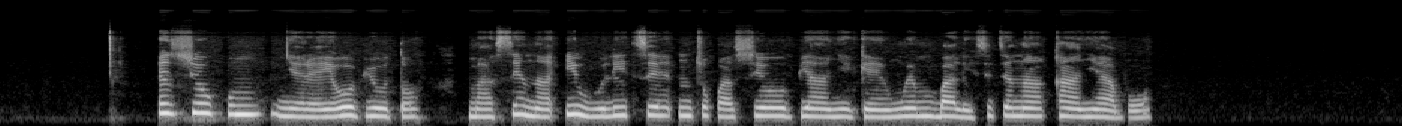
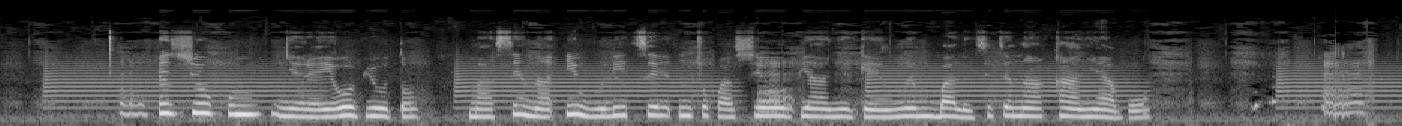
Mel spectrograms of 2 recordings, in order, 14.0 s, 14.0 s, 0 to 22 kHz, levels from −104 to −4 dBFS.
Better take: first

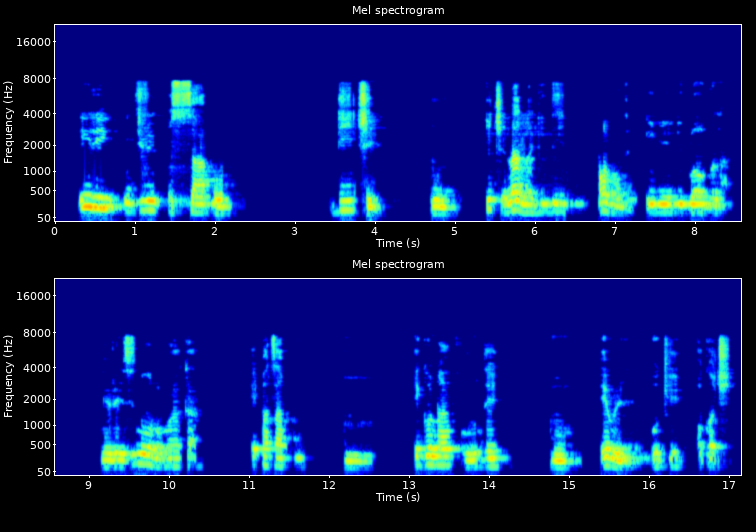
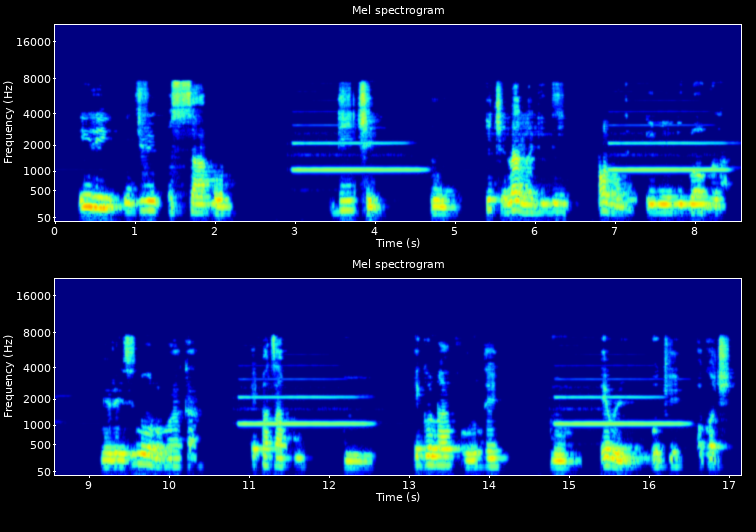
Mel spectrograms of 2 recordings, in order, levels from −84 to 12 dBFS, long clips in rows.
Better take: first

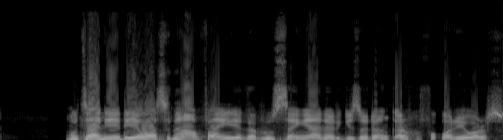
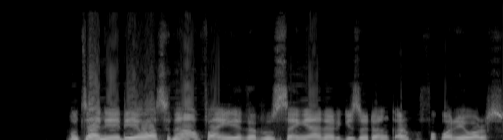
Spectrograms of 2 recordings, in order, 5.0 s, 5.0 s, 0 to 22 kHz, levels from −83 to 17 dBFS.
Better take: first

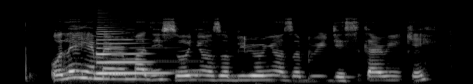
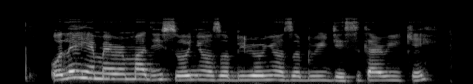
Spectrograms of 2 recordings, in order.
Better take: second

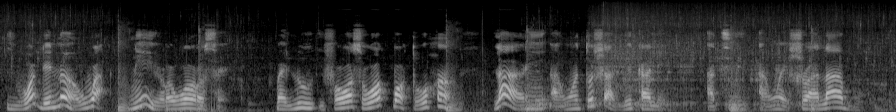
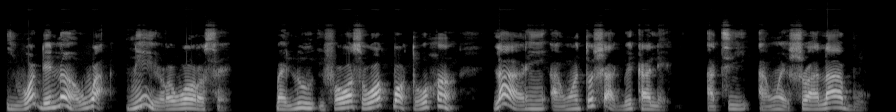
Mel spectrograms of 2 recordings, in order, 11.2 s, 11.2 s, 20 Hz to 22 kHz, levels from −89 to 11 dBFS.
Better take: second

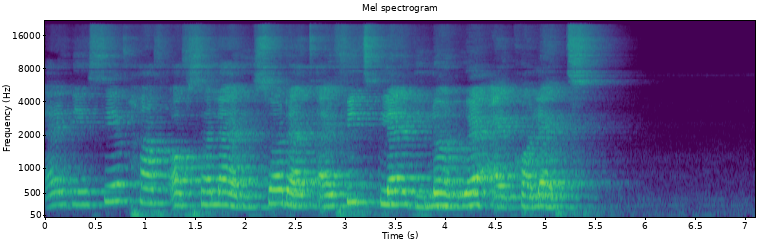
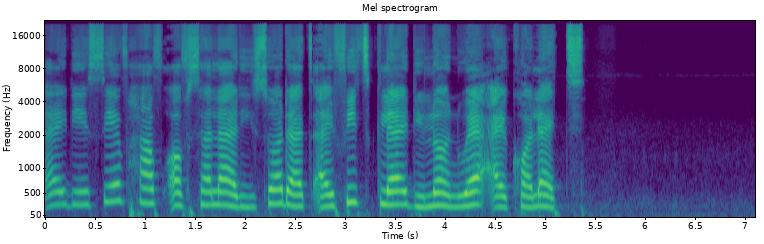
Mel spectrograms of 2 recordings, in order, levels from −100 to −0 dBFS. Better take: second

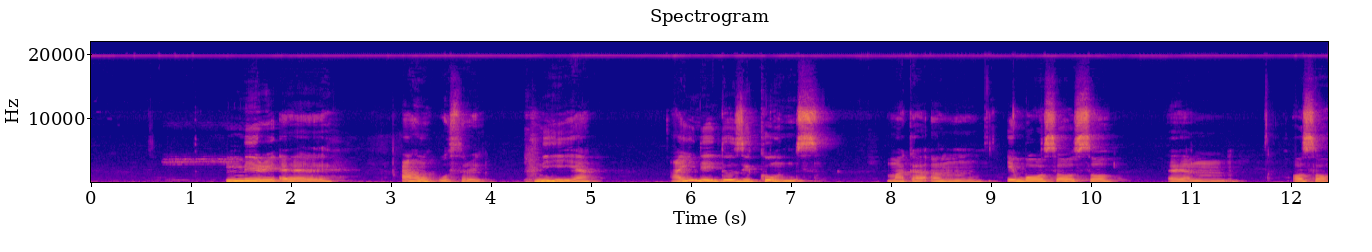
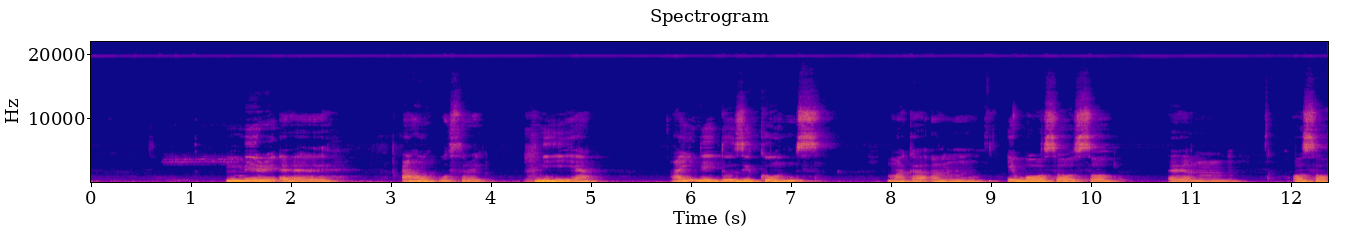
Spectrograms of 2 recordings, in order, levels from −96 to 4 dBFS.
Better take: first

